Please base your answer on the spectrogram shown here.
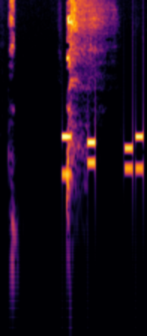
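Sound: telephone number being dialed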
